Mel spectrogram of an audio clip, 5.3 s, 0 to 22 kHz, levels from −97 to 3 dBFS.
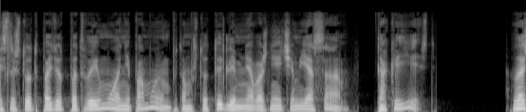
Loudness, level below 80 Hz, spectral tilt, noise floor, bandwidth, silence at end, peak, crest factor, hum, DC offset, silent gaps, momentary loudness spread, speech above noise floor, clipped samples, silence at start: -23 LUFS; -44 dBFS; -7 dB/octave; under -90 dBFS; 13.5 kHz; 0 s; -4 dBFS; 20 dB; none; under 0.1%; none; 6 LU; over 68 dB; under 0.1%; 0 s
